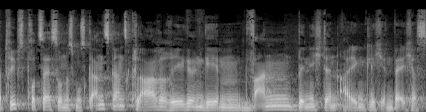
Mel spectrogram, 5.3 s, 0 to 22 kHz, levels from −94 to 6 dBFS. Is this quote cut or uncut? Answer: uncut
